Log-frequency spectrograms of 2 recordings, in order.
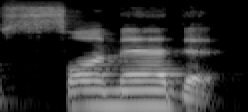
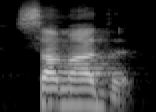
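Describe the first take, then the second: First: Each letter is articulated clearly at moderate speed. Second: It is said very fast, letters run together. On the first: The speaker calls it right. "je vais dire Allahu samad ... on entend bien le mot as-samad" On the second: The speaker calls it wrong. "Ils vont aller à deux cents à l'heure"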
